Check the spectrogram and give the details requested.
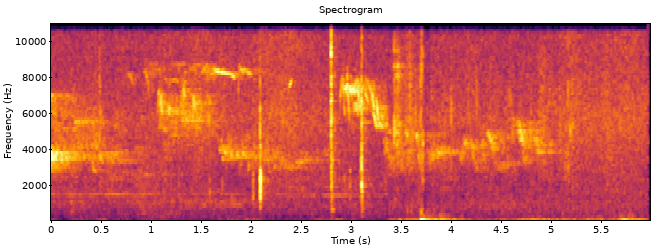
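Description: Small birds chirping intermittently in a cattle shed, with a few sharp clicks about two to three seconds in. From about halfway, a louder low rumbling noise as the camera is moved about quickly.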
